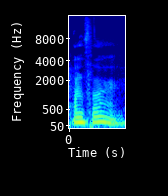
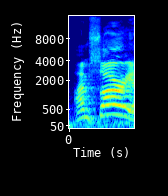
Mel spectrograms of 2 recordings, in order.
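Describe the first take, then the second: First: It is said quietly. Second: It is said loudly.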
